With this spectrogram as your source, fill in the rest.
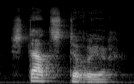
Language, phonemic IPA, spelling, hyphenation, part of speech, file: Dutch, /ˈstaːts.tɛˌrøːr/, staatsterreur, staats‧ter‧reur, noun, Nl-staatsterreur.ogg
- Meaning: state terror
